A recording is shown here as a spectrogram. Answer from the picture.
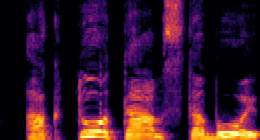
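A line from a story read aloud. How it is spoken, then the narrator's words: Surprised shout. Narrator (Russian): крикнул Ростовцев, явно удивленный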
